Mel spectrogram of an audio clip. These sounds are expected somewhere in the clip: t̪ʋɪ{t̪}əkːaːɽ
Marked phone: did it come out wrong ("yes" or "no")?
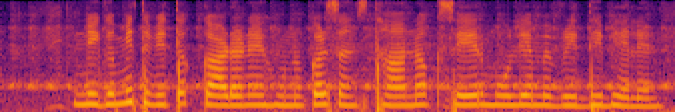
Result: no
